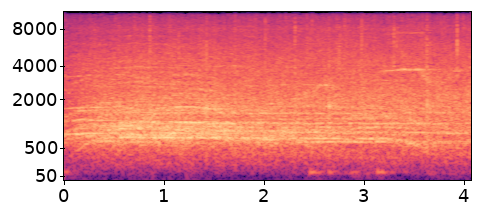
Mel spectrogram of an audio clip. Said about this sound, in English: The 1,500 people jump to their feet. They hoot and clap for more than a minute.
